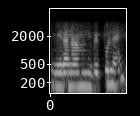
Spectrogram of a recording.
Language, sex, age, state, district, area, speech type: Hindi, male, 30-45, Rajasthan, Jodhpur, urban, conversation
